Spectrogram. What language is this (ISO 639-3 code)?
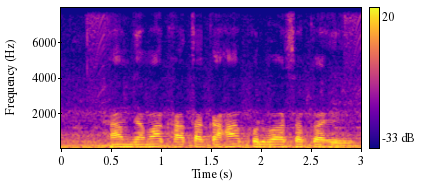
mag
